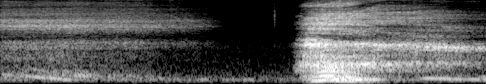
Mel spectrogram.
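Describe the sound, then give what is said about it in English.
A deep breath taken at a desk after lifting and dropping the shoulders to release tension: a strong, breathy rush that begins abruptly after a brief lull and stays full to the end, with no talk. “I'd lift up my shoulders and drop them a couple of times like this, and then take a deep breath.”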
